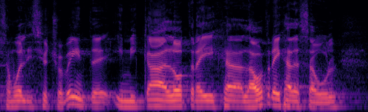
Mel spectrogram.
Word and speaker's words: Michal: I've also heard it pronounced Michael. – También se puede decir Michael. – But it sounds, looks, if you look at it in the interlinear in the Hebrew, it looks like Michal. – Y pero si vemos en el idioma hebreo, la pronunciación más correcta sería Michal. – I think in the Spanish too, right? It's more pronounced Michal, right?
